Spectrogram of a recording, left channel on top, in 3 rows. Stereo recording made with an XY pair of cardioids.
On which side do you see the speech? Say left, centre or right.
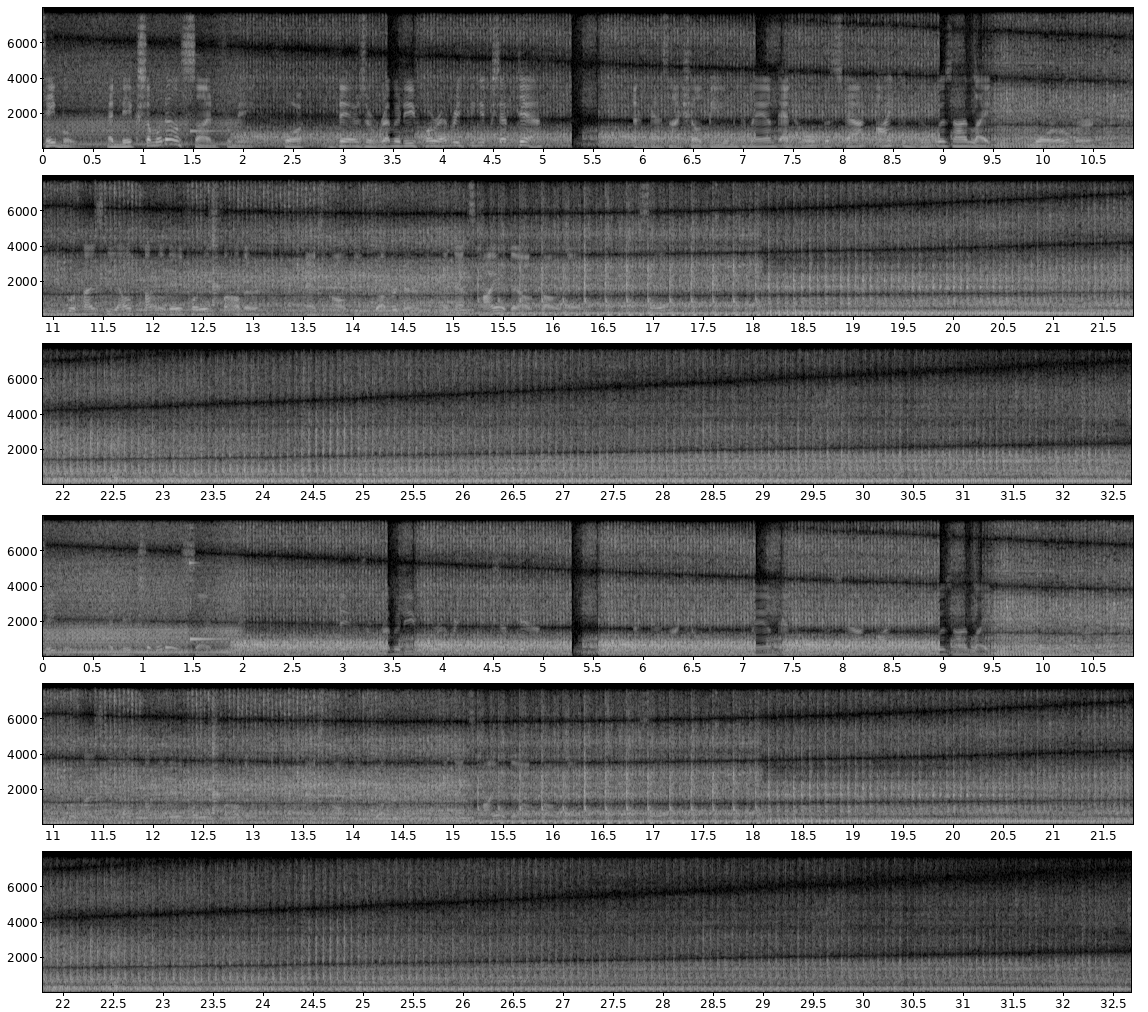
left.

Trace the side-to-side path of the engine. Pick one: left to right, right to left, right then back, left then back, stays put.
right to left.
